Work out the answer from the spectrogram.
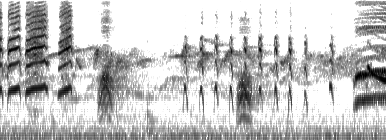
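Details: Laughingthrush, female and male singing, 'old forest voice' style: opening clear rising whistled notes, a faint patter of soft chips and muffled notes in the middle, then a loud whistled phrase at the end.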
